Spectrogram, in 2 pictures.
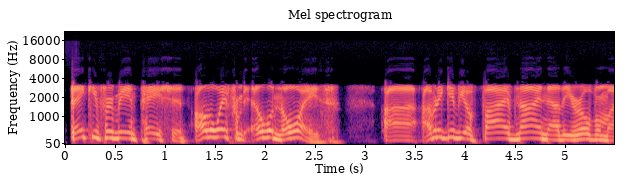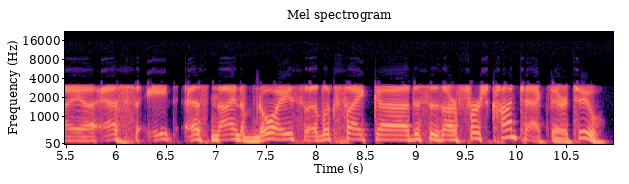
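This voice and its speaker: A man's voice: high-pitched, animated, moderate pace, slight background noise. A man on amateur radio making ham radio calls and contacts, speaking conversationally with hesitations and phonetically spelled call signs. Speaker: amateur radio operator, livestream host. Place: home radio shack. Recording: tinny band-limited phone-like audio, dry.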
